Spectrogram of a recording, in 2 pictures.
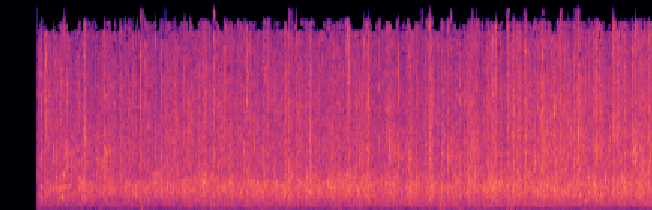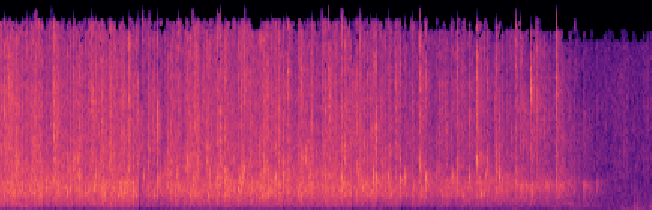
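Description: Audience applauding. It starts abruptly just after the start and dies away near the end.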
